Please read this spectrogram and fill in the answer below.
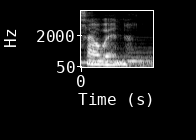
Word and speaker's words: Samhain: says samhain it's pronounced so in how weird that's gaelic for you um then there's a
